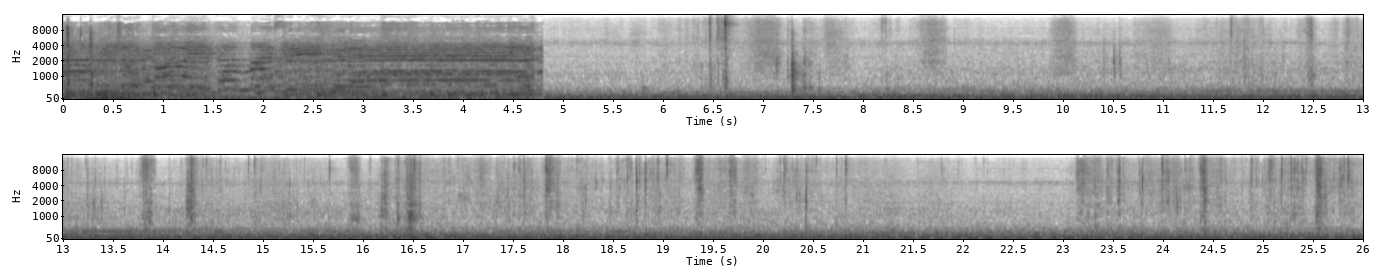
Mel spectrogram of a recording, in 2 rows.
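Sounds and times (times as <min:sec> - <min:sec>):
steady low hum: 0:00.0 - 0:26.0
slime crackling and popping: 0:11.6 - 0:21.0, 0:23.1 - 0:26.0.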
